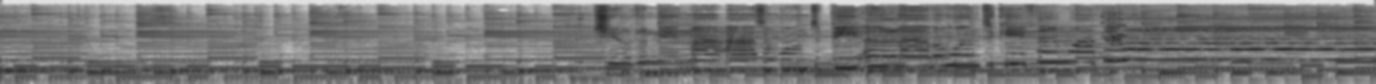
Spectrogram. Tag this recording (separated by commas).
Music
